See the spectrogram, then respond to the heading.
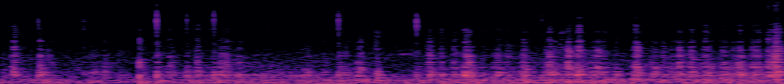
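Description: A metal stylus in a red wooden holder scratches a flat copper scratch art sheet. Short, patter-like scratch strokes come in quick, uneven bursts over a steady low hum. Bright, crisp flicks cut through at times.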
